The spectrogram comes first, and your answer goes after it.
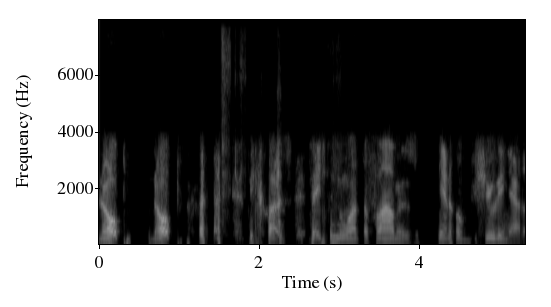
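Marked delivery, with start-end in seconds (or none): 0.0-0.9 yelled loudly. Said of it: "the Terps would all yell back".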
